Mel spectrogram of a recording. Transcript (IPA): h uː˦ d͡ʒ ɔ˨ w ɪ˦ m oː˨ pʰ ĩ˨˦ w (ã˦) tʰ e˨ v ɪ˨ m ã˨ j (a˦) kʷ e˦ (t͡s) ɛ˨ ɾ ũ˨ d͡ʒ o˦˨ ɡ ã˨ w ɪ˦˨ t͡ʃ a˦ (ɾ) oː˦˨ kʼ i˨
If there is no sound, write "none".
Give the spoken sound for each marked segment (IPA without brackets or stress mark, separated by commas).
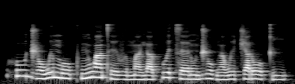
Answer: ã˦, a˨, t͡s, ɾ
